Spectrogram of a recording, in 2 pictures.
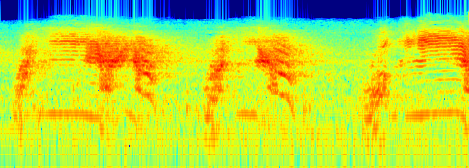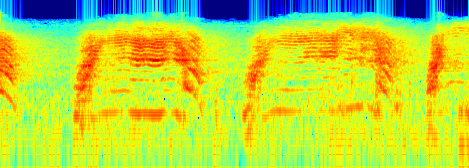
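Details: Angry, hungry baby monkey Leo begging mother for milk with piercing screams: harsh, quavering wails rising sharply then trailing down, repeated in roughly two-second bursts separated by brief breaths.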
